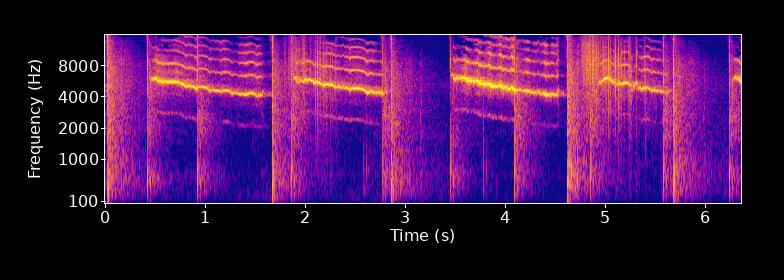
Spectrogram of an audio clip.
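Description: Fireworks whistle with falling screeches.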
